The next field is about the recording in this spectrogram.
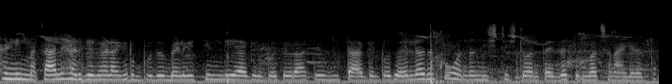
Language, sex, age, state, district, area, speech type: Kannada, female, 18-30, Karnataka, Chikkamagaluru, rural, spontaneous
